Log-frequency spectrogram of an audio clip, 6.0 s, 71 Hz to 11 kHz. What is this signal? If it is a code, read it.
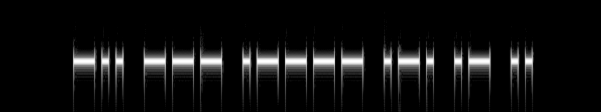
Morse code, heard as a keyed tone, about 17 wpm, 700 Hz. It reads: DO1RAI
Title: DXCC-100 Call Signs - 6 Characters - Repeated 2x - 17wpm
